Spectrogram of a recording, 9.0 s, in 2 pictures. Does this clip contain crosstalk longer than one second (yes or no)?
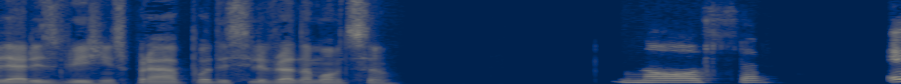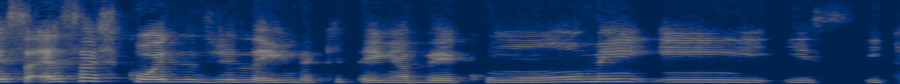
no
